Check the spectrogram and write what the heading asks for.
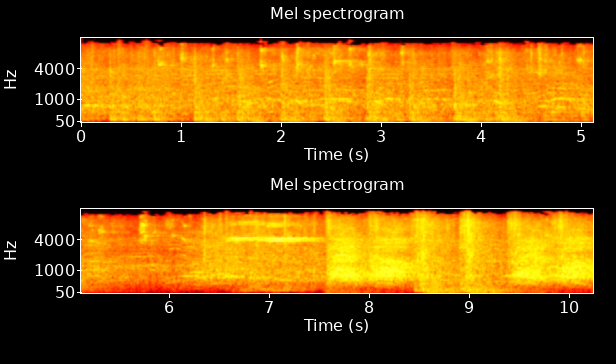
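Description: Live basketball game sound in an arena: a ball being dribbled on a hardwood court under the murmur of the crowd. About three-quarters of the way through the crowd noise rises sharply and swells in pulses roughly once a second.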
